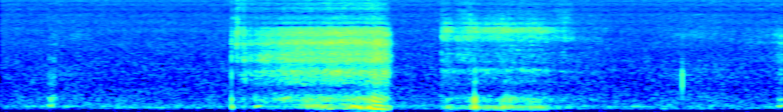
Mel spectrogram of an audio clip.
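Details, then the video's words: Dogo Canario snoring in its sleep: a single long, raspy, rising snore in the middle of the clip, then a shorter, softer wheezy breath, with quiet pauses between. "Dogo canario schnarcht- dog snores"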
